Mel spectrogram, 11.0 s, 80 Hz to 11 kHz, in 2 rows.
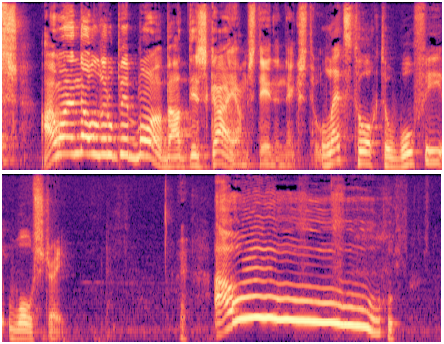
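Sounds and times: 
speech: 0:00.5 - 0:06.4, 0:07.7 - 0:10.6
person imitating a wolf howling: 0:08.2 - 0:10.4.

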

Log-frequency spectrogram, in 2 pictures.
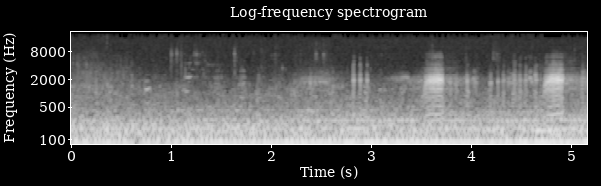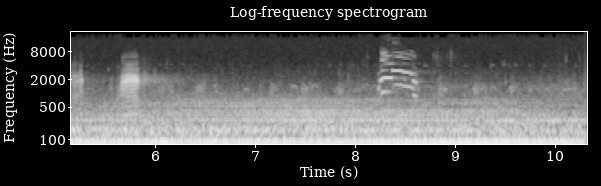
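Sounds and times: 
mallard ducks quacking on a lake starting to ice over: 0:00.0 - 0:10.3
steady low rumbling drone: 0:00.0 - 0:10.3
brief higher rapidly wavering bird call: 0:06.9 - 0:09.8.

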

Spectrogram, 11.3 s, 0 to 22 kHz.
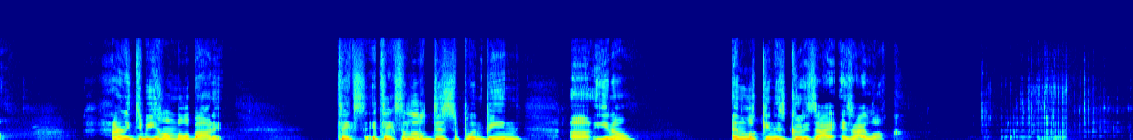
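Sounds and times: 
speech: 0:01.1 - 0:02.3, 0:03.4 - 0:06.4, 0:07.3 - 0:09.0
person sipping water: 0:09.7 - 0:11.3
gulp: 0:09.8 - 0:11.3.

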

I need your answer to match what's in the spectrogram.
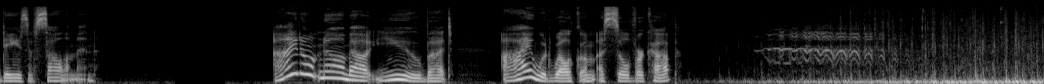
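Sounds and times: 
speech: 0:00.0 - 0:01.0, 0:02.8 - 0:06.9
horse whinnying: 0:07.2 - 0:09.4.

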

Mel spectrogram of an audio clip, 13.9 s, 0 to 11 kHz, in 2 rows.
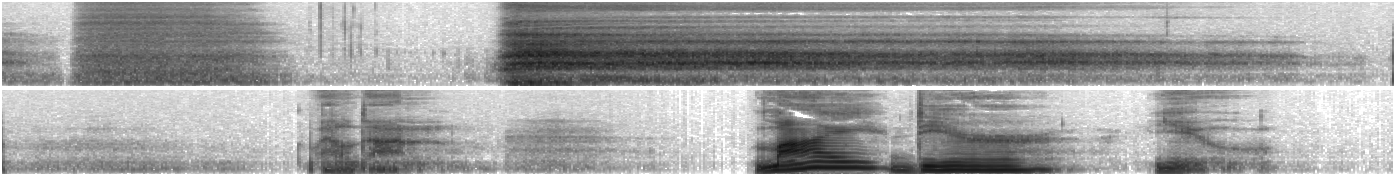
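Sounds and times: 
person taking a deep breath: 0:00.0 - 0:01.4, 0:02.5 - 0:07.7
speech: 0:10.8 - 0:13.0.

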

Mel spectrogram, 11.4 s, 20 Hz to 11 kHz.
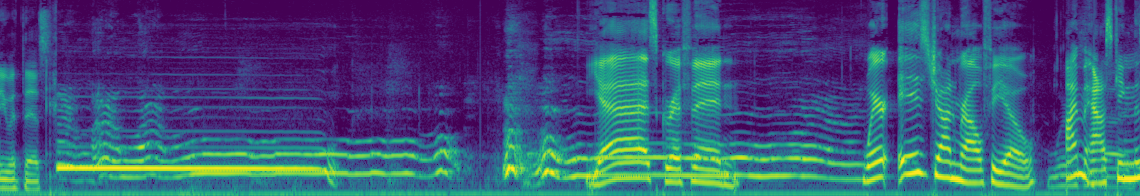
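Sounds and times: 
speech: 0:00.0 - 0:01.6, 0:05.0 - 0:07.5, 0:08.6 - 0:11.3
dog howling and yelping: 0:00.6 - 0:08.7.

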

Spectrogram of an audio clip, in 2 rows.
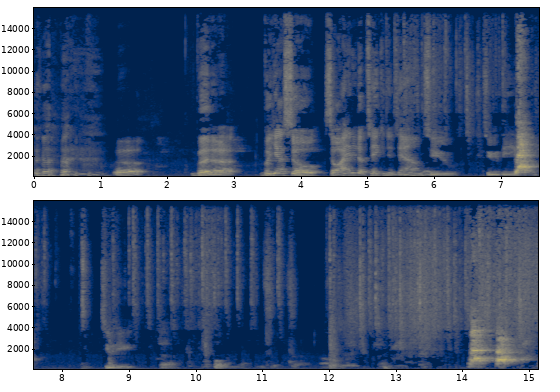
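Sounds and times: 
laughter: 0:00.0 - 0:01.0
speech: 0:00.1 - 0:01.5, 0:02.4 - 0:07.6, 0:08.3 - 0:10.7
dog barking: 0:07.2 - 0:07.7, 0:14.1 - 0:15.1.

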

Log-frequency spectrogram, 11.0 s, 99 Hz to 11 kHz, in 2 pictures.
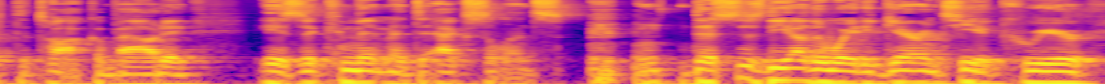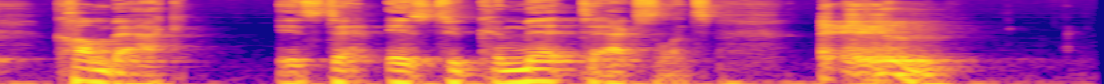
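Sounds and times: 
speech: 0:00.3 - 0:10.4
throat clearing: 0:03.0 - 0:03.5, 0:09.7 - 0:10.5.

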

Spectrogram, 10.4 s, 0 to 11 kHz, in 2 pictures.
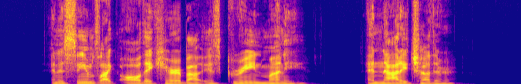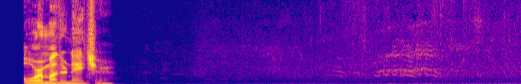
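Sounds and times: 
speech: 0:00.5 - 0:03.1, 0:03.7 - 0:04.6, 0:05.4 - 0:06.4
parrots squawking as they come to roost: 0:08.3 - 0:10.4.

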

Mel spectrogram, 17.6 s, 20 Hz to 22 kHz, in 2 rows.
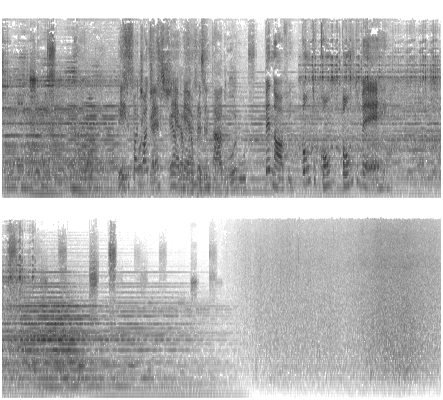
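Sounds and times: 
music: 0:00.0 - 0:13.5
speech: 0:02.3 - 0:07.8
ocean waves breaking on sand: 0:13.6 - 0:17.5.

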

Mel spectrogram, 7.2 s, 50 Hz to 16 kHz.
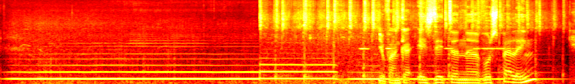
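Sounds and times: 
conch shell blown by shamans in long droning note: 0:00.0 - 0:07.1
bright rattling shaking sound: 0:03.3 - 0:07.1
speech: 0:04.8 - 0:06.8.

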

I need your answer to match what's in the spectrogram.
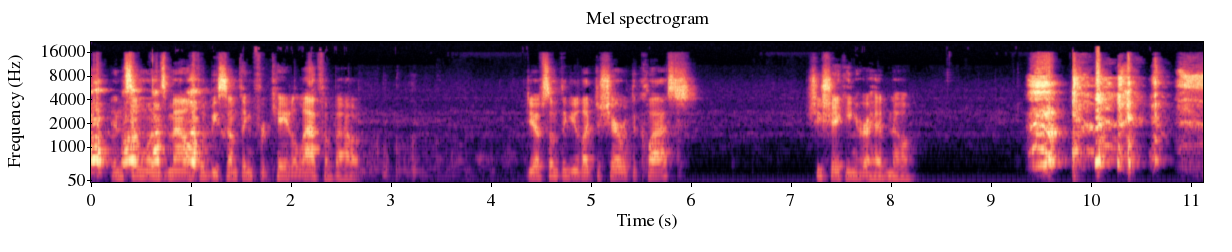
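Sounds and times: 
speech: 0:00.2 - 0:03.1, 0:04.4 - 0:06.1, 0:07.2 - 0:08.3, 0:09.4 - 0:09.7
woman coughing while laughing: 0:09.4 - 0:11.1.

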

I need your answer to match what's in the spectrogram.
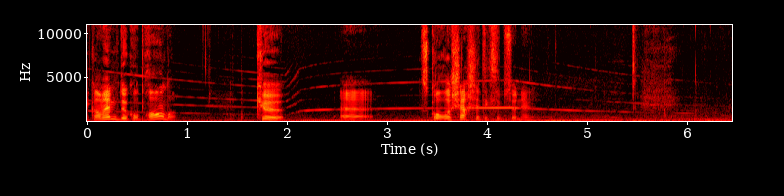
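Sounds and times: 
speech: 0:00.0 - 0:01.0, 0:01.7 - 0:04.6
ambulance siren wailing with a slowly falling tone: 0:00.0 - 0:06.4
steady low rumble of street traffic: 0:00.0 - 0:06.4.

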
